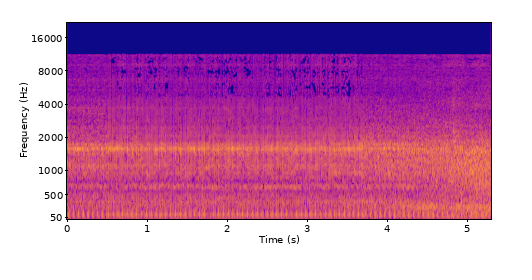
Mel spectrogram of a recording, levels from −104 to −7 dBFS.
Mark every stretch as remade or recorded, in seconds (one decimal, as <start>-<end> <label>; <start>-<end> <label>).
0.0-0.5 recorded; 0.5-3.7 remade; 3.7-5.3 recorded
